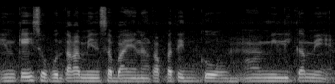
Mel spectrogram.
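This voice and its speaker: At a moderate pace, a woman talks with a very deep, low pitch. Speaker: vlogger, small store vendor. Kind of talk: casual vlog chat.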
